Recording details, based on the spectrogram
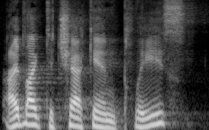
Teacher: emphasizes please, which adds politeness or urgency depending on your tone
